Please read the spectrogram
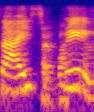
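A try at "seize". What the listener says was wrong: সিস কথাটা সাইজ নয়, সিস প্রে মানে শিকার।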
